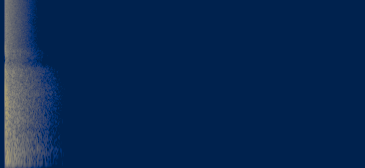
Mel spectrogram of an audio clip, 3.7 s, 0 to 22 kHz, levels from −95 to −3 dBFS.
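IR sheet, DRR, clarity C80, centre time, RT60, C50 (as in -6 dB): -5.0 dB, 11.0 dB, 24 ms, 0.60 s, 8.5 dB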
